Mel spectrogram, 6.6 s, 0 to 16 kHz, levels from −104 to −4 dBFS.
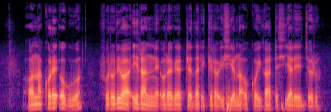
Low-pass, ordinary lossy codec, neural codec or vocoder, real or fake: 14.4 kHz; MP3, 96 kbps; none; real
